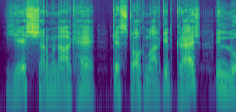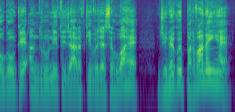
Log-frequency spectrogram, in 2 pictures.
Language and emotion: Urdu, disgusted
